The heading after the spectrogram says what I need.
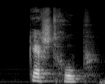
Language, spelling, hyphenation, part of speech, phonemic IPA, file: Dutch, kerstgroep, kerst‧groep, noun, /ˈkɛrst.xrup/, Nl-kerstgroep.ogg
- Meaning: a set of figurines for a Nativity scene; (by extension) a Nativity scene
